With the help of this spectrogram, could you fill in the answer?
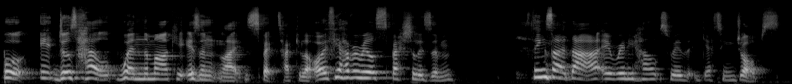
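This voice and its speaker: A woman's voice: on the high side, animated, normal speed. A woman speaking at a conference, losing her voice, chatty and asking the audience questions. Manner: chatty, asks the crowd questions. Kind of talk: lively lightning talk to an audience. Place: cinema venue stage.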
